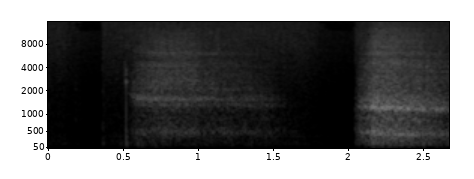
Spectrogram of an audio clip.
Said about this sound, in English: I want you to take five deep breaths with me. Ready? Oh, sorry. There's one.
